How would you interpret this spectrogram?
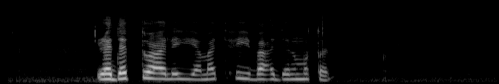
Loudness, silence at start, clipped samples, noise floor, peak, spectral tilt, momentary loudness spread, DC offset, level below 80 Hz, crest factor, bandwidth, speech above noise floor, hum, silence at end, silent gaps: -27 LUFS; 1 s; under 0.1%; -70 dBFS; -8 dBFS; -5 dB/octave; 18 LU; under 0.1%; -84 dBFS; 20 dB; 9.8 kHz; 44 dB; none; 1.7 s; none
